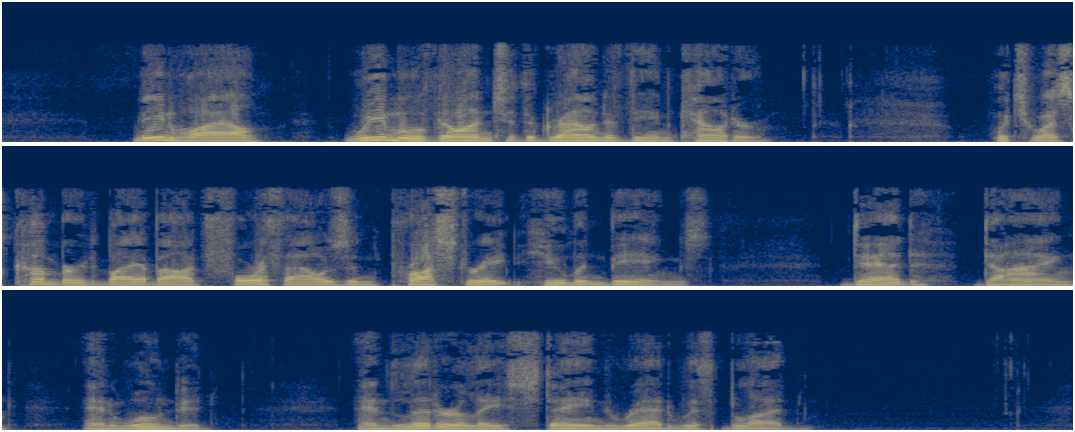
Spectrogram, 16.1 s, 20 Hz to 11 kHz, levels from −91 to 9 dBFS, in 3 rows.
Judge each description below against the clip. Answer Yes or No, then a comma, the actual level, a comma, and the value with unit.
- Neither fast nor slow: No, slow, 110 wpm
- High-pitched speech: No, medium, 140 Hz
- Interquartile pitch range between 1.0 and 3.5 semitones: Yes, average, 3.2 semitones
